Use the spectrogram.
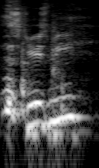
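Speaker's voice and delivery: high-pitched incredulous query; a startled double-take; taken aback. Retold or imitated. Dad to daughter after her mispronounced word, taken aback. Shocked dad in retold exchange.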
